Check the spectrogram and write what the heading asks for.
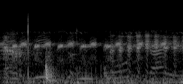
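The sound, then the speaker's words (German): A dense chorus of frogs giving mating calls on an early summer evening by a campfire, croaking steadily, overlapping calls forming a continuous pulsing drone with a bright trilling layer, fairly loud, no talking. “Lausche dem Knistern des Feuers, den Paarungsrufen der Frösche.”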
